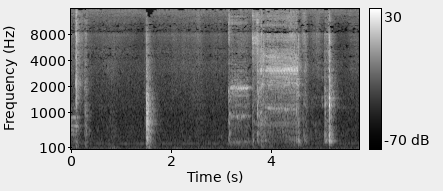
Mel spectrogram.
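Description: Thermomix TM6 at the end of a mixing run: sharp clicks and a knock, then a mechanical whir lasting about a second and a half, as the machine's lid is released and opened.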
